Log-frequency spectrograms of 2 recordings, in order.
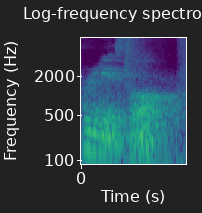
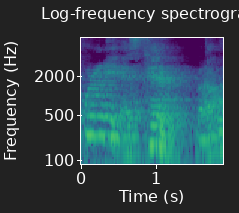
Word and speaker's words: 폴리에스터: 폴리에스터. 어떤 그 책에 보면 아직도 폴리에스테르라고 적혀 있는 데도 있던데 폴리에스터가 맞습니다. 폴리에스테르라고 하면 안 됩니다. 잘못된 발음이에요.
